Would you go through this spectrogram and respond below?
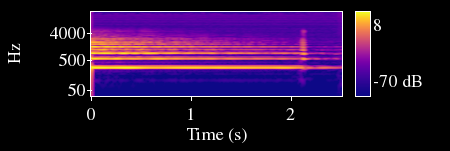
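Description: A single electric guitar note slides down the neck, sustained and steady with a bright harmonic ring, fairly loud and alone, then a brief pick or fret noise near the end as the note settles lower.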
